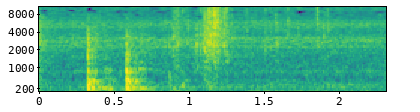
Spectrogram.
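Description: A spoon scrapes and clinks against a pot.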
